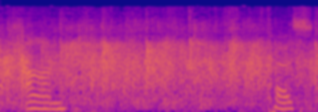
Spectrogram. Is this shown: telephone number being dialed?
no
